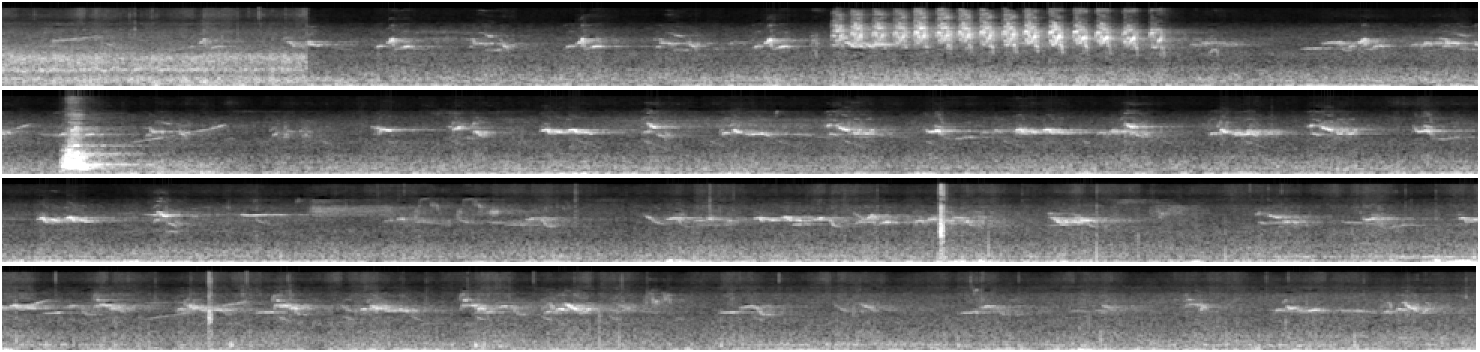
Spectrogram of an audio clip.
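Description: Songbirds chirping repeatedly in short, high notes throughout. A loud buzzy trill runs for about two seconds around four seconds in. A single sharp knock about eight seconds in is the loudest sound.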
